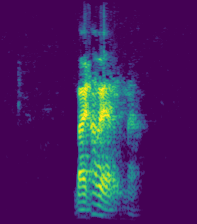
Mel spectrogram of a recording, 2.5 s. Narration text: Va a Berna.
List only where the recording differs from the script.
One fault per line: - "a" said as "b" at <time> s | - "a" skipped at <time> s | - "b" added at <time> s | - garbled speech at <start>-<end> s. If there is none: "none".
none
